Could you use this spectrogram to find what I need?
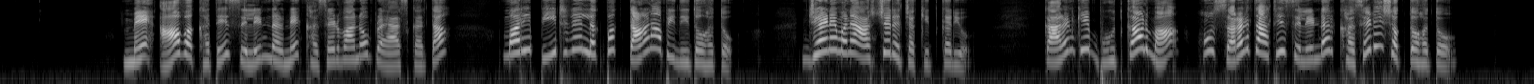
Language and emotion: Gujarati, surprised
